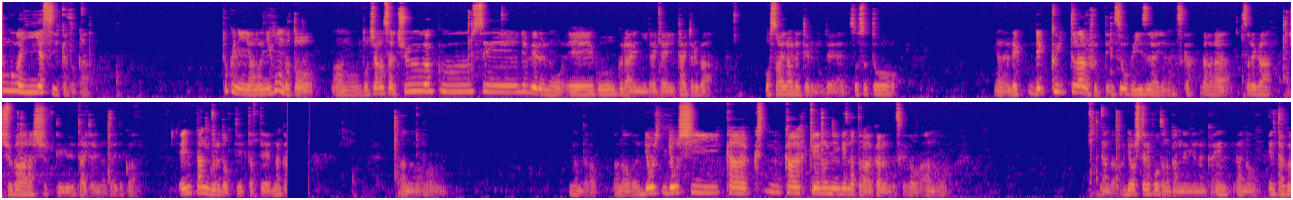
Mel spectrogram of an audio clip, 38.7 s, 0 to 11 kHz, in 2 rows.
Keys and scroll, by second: 19.3 ctrl+z, 25.2 ctrl+z.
